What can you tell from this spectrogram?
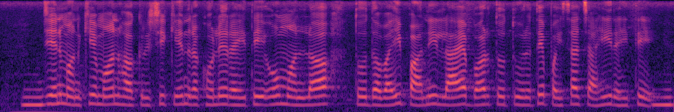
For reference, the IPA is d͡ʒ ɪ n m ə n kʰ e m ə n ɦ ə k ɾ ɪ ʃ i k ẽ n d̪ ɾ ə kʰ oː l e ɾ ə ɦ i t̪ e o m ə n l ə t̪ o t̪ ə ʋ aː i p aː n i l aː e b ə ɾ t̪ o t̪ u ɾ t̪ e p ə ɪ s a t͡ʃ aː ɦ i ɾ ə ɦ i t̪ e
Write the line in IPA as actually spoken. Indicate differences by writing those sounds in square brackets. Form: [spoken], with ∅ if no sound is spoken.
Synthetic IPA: d͡ʒ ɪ n m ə n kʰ e m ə n ɦ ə k ɾ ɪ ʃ i k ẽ n d̪ ɾ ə kʰ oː l e ɾ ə ɦ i t̪ e o m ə n l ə t̪ o [d̪] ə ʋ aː i p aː n i l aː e b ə ɾ t̪ o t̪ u ɾ t̪ e p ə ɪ s a t͡ʃ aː ɦ i ɾ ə ɦ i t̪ e

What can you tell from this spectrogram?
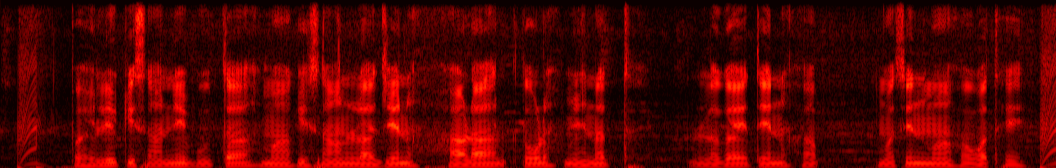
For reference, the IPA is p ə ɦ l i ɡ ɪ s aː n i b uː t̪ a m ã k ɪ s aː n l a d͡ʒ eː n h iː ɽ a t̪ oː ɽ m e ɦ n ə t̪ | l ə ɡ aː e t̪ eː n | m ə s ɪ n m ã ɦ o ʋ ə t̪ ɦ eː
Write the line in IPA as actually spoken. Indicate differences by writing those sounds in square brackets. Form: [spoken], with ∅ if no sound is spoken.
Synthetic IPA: p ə ɦ l i [k] ɪ s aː n i b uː t̪ a m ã k ɪ s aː n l a d͡ʒ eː n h [aː] ɽ a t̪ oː ɽ m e ɦ n ə t̪ | l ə ɡ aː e t̪ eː n | m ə s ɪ n m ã ɦ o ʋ ə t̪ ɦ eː

